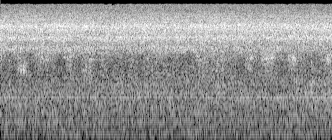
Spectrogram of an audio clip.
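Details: Park near Kaohsiung's Cheng Ching Lake, where cicadas produce a dense, constant shrill buzz that stays level throughout the short stretch, with soft wavering notes underneath.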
